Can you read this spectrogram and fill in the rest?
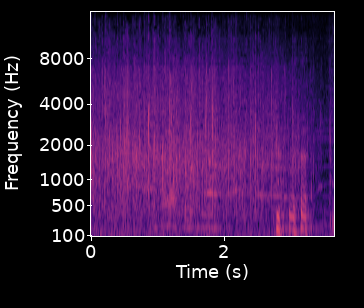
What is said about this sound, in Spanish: Por favor, eh. sí. sí. sí, Un aplauso. Bravo. Bravo.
